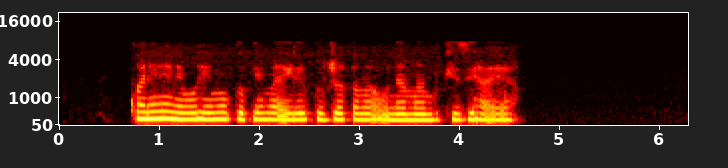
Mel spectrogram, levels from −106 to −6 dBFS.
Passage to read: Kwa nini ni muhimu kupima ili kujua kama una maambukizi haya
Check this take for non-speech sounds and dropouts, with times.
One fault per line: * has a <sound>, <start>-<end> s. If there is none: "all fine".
all fine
